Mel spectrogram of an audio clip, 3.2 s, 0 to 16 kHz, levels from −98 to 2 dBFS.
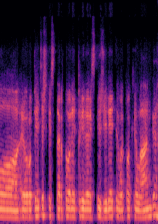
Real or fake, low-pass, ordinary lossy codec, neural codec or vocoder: real; 14.4 kHz; Opus, 16 kbps; none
